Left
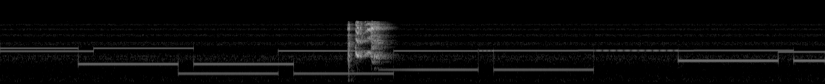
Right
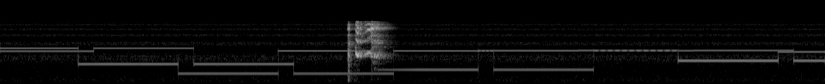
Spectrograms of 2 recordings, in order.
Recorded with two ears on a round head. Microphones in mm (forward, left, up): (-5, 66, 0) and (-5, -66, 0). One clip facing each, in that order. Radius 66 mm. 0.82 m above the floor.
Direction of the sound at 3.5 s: 75° right (ahead or behind).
